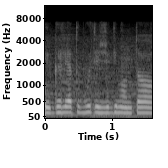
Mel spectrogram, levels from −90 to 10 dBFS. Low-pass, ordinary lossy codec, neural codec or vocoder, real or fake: 7.2 kHz; MP3, 48 kbps; none; real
